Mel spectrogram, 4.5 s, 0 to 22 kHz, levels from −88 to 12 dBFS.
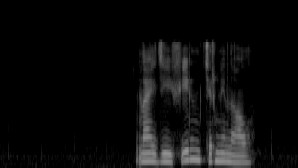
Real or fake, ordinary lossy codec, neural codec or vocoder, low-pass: fake; none; codec, 16 kHz, 4 kbps, X-Codec, HuBERT features, trained on balanced general audio; none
